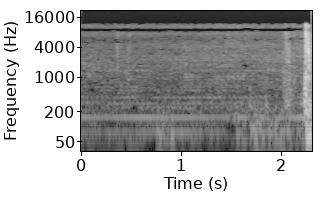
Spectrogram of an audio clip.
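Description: Steady low hum of the Ford Focus's 1.6 TDCi diesel engine idling.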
